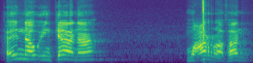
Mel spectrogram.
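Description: Man, high voice, classroom lesson, asks students prompting questions. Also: slow pace, a bit bright, highs cut off. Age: adult. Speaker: teacher.

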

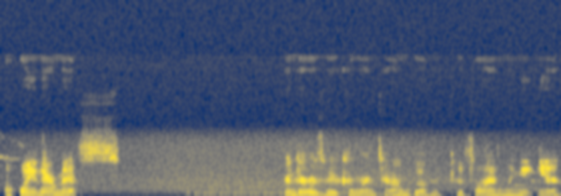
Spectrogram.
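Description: A woman's voice: on the high side, moderate pace, highs cut off, slight background noise, lightly acted. A woman voicing a friendly old male fisherman in a put-on country drawl, reading game dialogue aloud in a folksy, hearty way. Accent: put-on American country drawl.

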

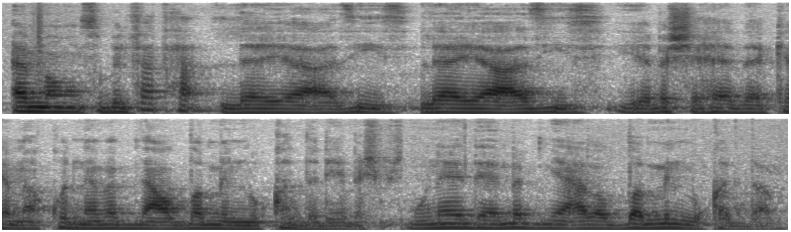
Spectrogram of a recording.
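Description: Gravelly, low-voiced Egyptian teacher man. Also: mellow. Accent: Egyptian Arabic. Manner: drills answers with emphatic repetition, addressing students familiarly. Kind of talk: recorded exam-review lesson.

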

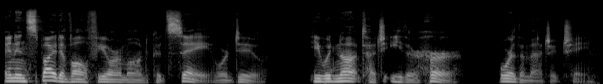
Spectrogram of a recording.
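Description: A man narrating a fairy tale audiobook in an expressive storytelling manner. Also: lowish voice, normal speed.

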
